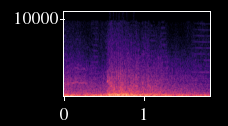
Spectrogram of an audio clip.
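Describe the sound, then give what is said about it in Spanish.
Cannon fire in a dramatized Battle of Waterloo: one heavy booming blast erupts out of a constant roaring battle din and then slowly fades back into it. “Los cañones cobran sus primeras presas. Filas enteras de coraceros franceses empiezan a caer al suelo.”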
